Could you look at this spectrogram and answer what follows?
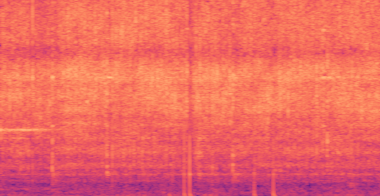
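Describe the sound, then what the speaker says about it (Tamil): Onions lightly sautéing in hot oil in a kadai for an okra tamarind curry make a loud, constant sizzle, with a few sharp spatula knocks against the pan. "இப்போ வெங்காயத்தை லைட்டாக வதக்கி விட்டு"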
